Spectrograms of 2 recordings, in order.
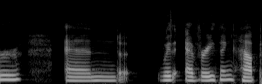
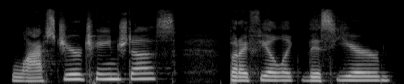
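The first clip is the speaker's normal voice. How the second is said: ordinary talk, nothing marked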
